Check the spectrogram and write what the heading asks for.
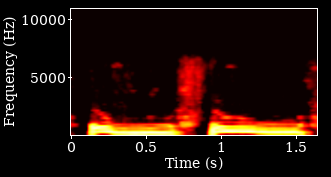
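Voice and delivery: high hooting imitation of baying dogs; mock hound bay, hoo hoo; imitating hound baying. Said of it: "they start baying".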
